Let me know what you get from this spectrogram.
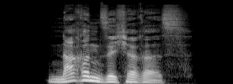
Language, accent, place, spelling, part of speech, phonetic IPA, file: German, Germany, Berlin, narrensicheres, adjective, [ˈnaʁənˌzɪçəʁəs], De-narrensicheres.ogg
- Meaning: strong/mixed nominative/accusative neuter singular of narrensicher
